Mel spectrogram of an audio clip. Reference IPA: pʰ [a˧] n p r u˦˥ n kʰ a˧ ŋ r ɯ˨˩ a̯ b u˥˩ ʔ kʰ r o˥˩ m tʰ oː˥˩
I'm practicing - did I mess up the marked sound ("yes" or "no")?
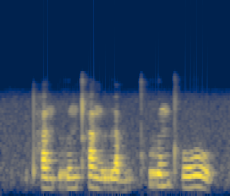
no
